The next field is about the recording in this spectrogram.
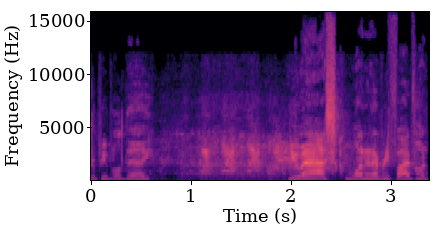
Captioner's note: audience laughs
